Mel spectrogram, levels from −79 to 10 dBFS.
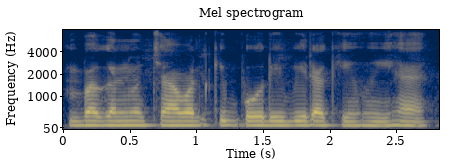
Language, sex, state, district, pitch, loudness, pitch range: Hindi, male, Jharkhand, Ranchi, 125 Hz, -16 LUFS, 125-130 Hz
